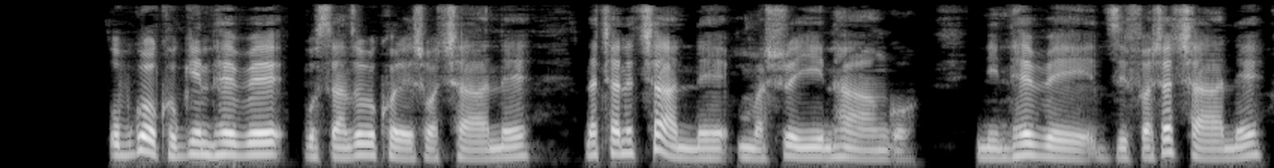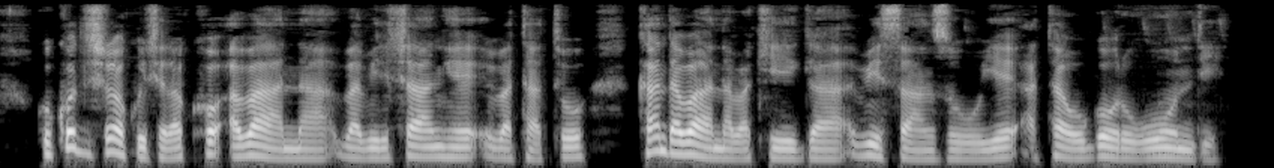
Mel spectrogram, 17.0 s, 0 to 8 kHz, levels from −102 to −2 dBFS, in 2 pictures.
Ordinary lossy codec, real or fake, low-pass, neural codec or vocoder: MP3, 64 kbps; real; 7.2 kHz; none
